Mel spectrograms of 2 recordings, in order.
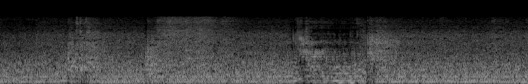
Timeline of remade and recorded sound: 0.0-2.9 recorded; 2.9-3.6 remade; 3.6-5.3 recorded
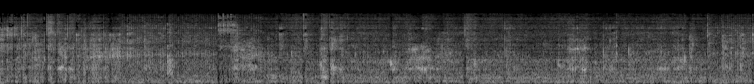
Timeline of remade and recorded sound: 0.0-1.2 remade; 1.2-2.6 recorded; 2.6-7.1 remade; 7.1-7.5 recorded

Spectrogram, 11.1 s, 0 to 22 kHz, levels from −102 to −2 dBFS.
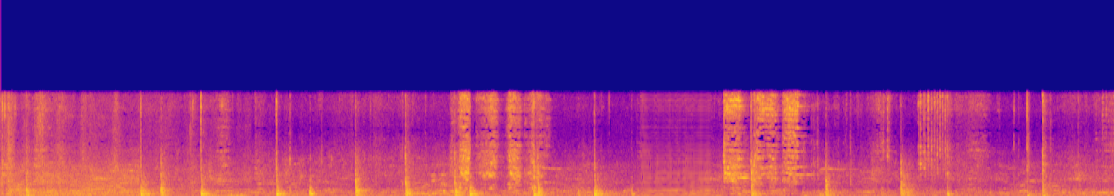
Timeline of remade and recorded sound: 0.0-6.4 recorded; 6.4-7.1 remade; 7.1-11.1 recorded

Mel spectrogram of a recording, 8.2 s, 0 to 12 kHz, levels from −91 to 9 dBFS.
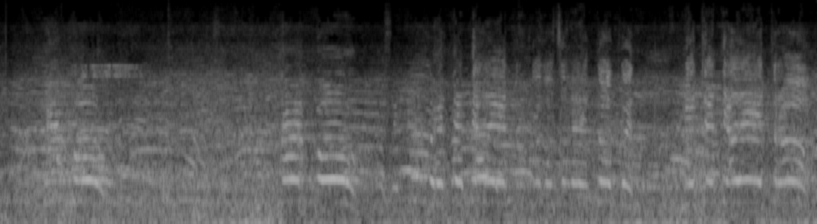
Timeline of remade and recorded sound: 0.0-8.2 recorded

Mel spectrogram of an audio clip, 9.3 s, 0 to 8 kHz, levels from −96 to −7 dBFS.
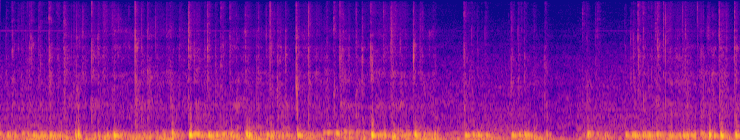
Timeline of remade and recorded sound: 0.0-0.8 recorded; 0.8-2.5 remade; 2.5-2.9 recorded; 2.9-5.7 remade; 5.7-6.6 recorded; 6.6-7.2 remade; 7.2-8.3 recorded; 8.3-9.3 remade

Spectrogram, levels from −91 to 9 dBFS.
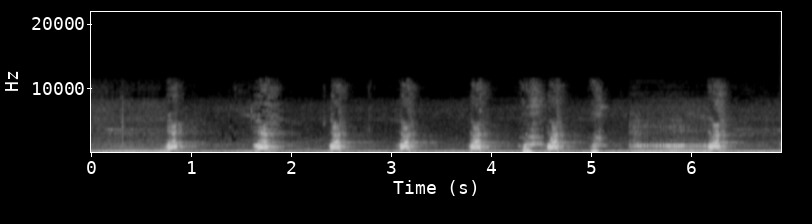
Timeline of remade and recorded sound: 0.0-6.9 recorded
